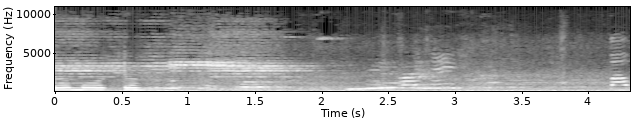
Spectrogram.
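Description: A person's voice making drawn-out, wordless sounds in a few spells, over a steady low outdoor rumble.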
